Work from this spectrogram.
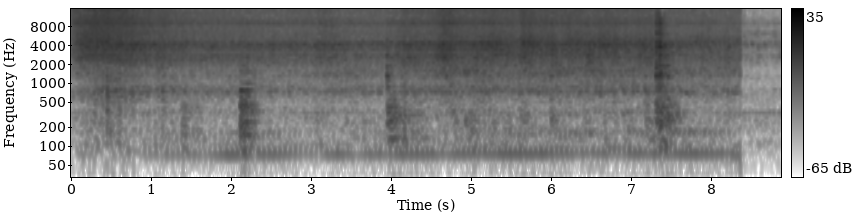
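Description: Chopped tomatoes hit hot oil tempered with black cumin, giving a loud, continuous close-up sizzle and hiss with a few sharper spits and crackles, then cutting off abruptly near the end.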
